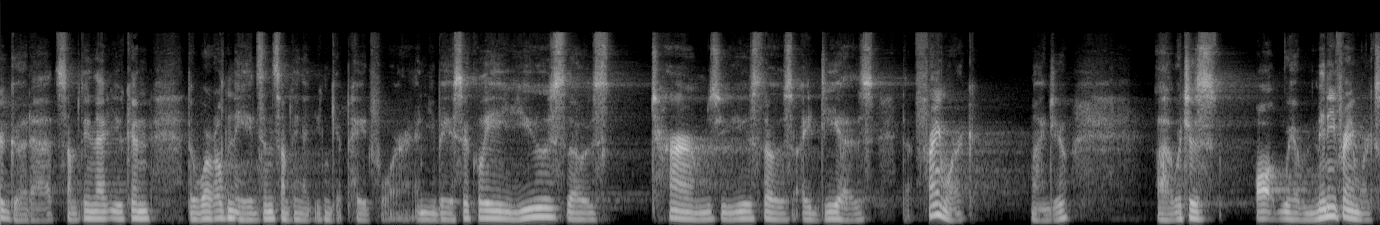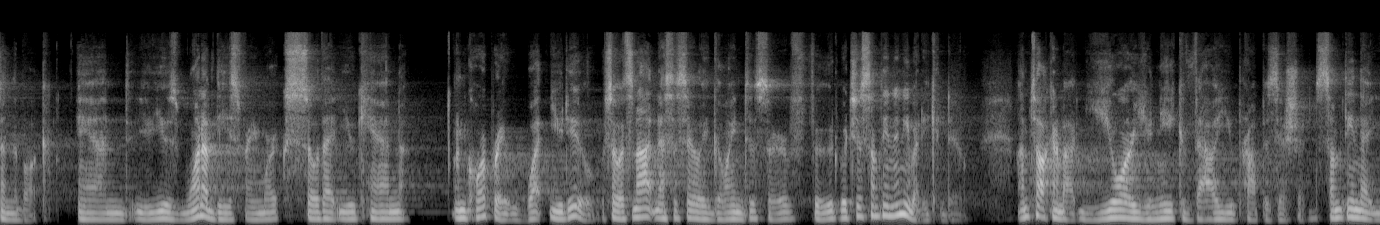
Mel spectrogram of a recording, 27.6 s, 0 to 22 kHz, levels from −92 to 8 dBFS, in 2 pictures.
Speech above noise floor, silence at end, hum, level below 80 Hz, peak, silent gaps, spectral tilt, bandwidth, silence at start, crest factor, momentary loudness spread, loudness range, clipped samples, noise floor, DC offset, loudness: 27 dB; 0 s; none; -74 dBFS; -4 dBFS; none; -4 dB/octave; 12.5 kHz; 0 s; 20 dB; 14 LU; 4 LU; under 0.1%; -51 dBFS; under 0.1%; -24 LUFS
